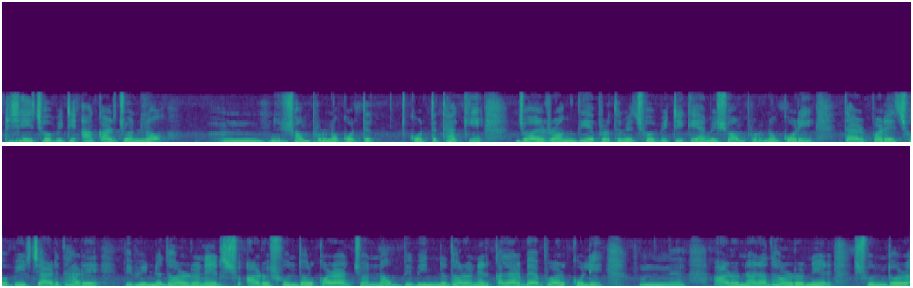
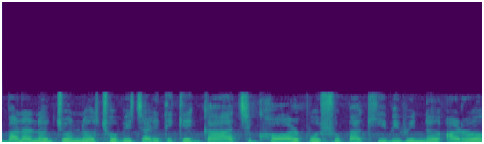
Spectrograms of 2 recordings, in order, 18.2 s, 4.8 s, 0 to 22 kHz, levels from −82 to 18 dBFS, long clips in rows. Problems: constant background noise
